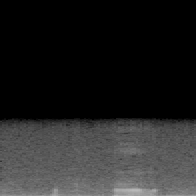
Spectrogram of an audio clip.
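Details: Pug asleep, giving a single short snore: one buzzy, harmonic rasp lasting under half a second, preceded by a faint soft breath, in a quiet room.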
